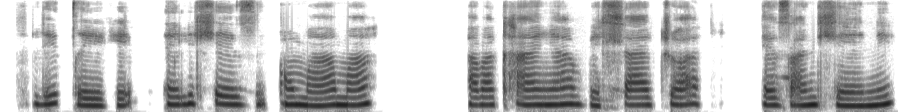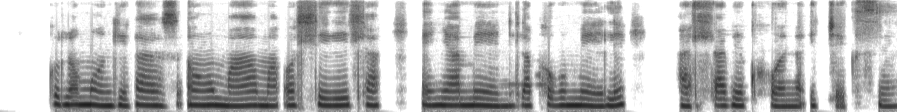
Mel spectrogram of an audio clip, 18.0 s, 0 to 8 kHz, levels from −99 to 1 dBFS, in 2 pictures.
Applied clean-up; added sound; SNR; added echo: none; none; none; none.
